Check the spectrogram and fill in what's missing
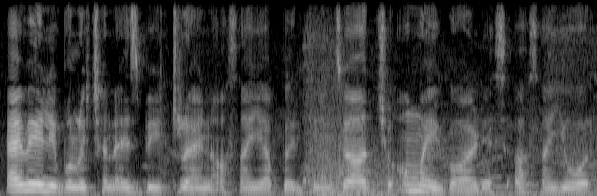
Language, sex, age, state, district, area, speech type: Kashmiri, female, 30-45, Jammu and Kashmir, Bandipora, rural, spontaneous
